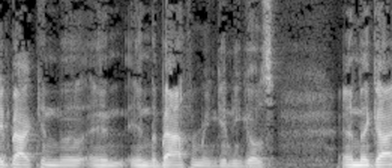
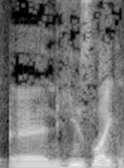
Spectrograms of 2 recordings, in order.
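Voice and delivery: ordinary delivery

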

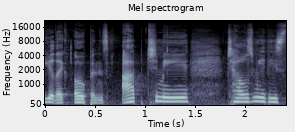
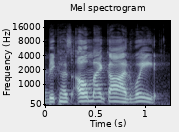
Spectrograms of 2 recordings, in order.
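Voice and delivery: ordinary delivery

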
